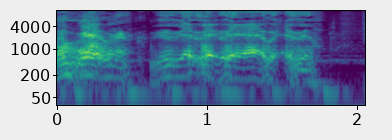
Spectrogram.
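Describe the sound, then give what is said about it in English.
A person's voice imitates a dog's barking, making a gurgling, throaty, bubbling growl-bark that wavers for about two seconds, fairly loud, before trailing off. “Well, after you throw the first one, he starts barking loudly. Fuck. It's like guttural, bubbling barking.”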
